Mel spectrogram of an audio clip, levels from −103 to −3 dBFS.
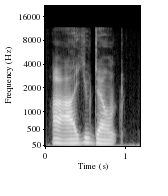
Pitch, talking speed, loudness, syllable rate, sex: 115 Hz, 150 wpm, -16 LUFS, 4.0 syllables/s, male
